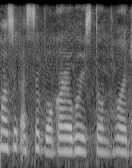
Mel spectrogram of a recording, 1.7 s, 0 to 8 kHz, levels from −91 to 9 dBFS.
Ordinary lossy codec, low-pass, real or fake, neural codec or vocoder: none; 7.2 kHz; fake; codec, 16 kHz, 2 kbps, FreqCodec, larger model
